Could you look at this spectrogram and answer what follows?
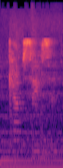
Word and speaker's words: capsaicin: Capsaicin.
